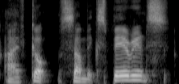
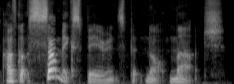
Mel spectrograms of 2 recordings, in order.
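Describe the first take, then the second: First: Said in the usual way. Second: "some" stressed, then "but not much" dropping away; emphasis on some. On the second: Shown as a demonstration. Painter answers about painting walls, stressed "some". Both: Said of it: "or should I say".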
